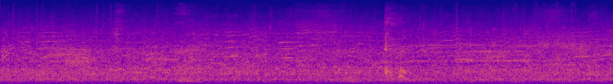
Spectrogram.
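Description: A large crowd cheers and chatters throughout a big echoing arena.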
